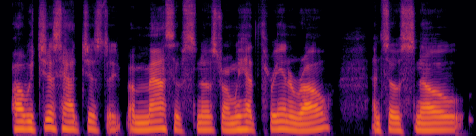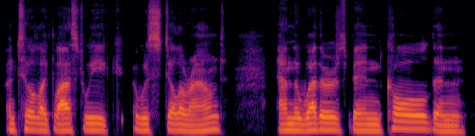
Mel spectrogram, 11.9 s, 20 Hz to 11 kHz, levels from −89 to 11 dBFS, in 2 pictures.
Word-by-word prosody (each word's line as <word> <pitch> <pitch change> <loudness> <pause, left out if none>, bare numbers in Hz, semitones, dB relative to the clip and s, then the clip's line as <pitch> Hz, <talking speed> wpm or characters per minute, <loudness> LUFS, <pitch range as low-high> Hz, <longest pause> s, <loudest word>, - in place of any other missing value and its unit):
Oh, 140 -1 +4
we 135 0 +2
just 150 +3 -1
had 135 -4 0
just 130 -5 -4
a 130 - -6
a 130 - -2
massive 130 -1 +1
snowstorm, 125 -1 -2
we 130 +1 +3
had 130 -4 0
3 135 0 -2
in 140 -1 +2
a 125 - +3
row, 125 +8 +3 0.5
and 120 - -4
so 120 -2 +1
snow, 125 +3 +1 0.2
until 125 +2 -2
like 115 +1 -1
last 115 -1 +3
week, 120 -3 -2
it 130 - -3
was 115 -1 -1
still 115 -3 -2
around, 110 +4 -1 0.7
and 115 +1 +1
the 115 - +3
weather's 120 -2 +2
been 110 -2 -1
cold 135 -1 +1
and 100 -4 -1
125 Hz, 160 wpm, -24 LUFS, 115-130 Hz, 0.7 s, Oh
